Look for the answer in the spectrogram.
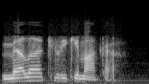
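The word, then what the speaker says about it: Mele Kalikimaka: Mela kilikimaka. – You got it. That's it.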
